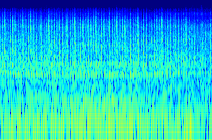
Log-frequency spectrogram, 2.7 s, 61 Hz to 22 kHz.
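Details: Pontiac Vibe (Toyota Matrix twin) electric radiator fan, triggered via relay on a 19-degree winter day: steady whirring roar with rough, uneven rattle; worn fan, to be replaced.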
